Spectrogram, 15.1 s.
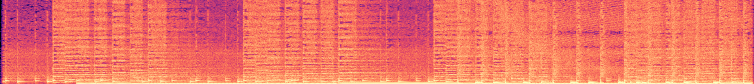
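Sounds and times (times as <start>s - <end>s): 
instrumental music: 0.0s - 15.0s.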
